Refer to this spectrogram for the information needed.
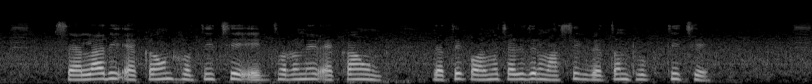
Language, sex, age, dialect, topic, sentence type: Bengali, male, 60-100, Western, banking, statement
